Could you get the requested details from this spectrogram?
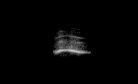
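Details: A male Redhead in Fort Erie, Southern Ontario, trying to get a female's attention, gives one nasal, cat-like meow, described as a quiet whistling sound, lasting under half a second, rising slightly then dropping away; nothing else heard.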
